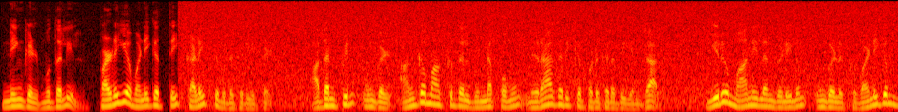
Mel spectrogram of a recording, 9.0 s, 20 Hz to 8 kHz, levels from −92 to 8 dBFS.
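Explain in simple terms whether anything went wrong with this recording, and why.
Nothing went wrong with this audio: the background noise that gets louder around 2 seconds in comes from the room itself.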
